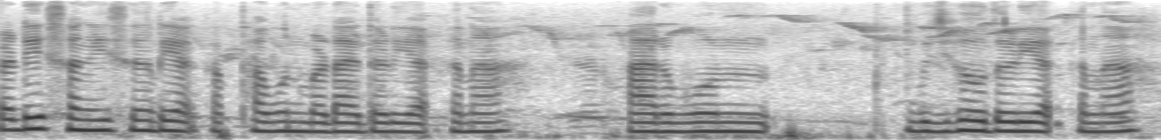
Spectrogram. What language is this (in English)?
Santali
